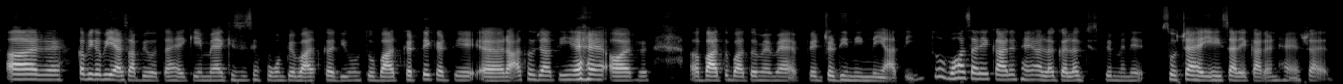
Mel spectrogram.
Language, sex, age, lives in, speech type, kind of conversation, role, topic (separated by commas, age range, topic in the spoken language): Hindi, female, 35-39, India, conversation, podcast, guest, आप अपनी गलत आदतें छोड़ने की शुरुआत कैसे करते हैं?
